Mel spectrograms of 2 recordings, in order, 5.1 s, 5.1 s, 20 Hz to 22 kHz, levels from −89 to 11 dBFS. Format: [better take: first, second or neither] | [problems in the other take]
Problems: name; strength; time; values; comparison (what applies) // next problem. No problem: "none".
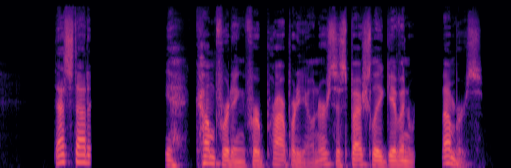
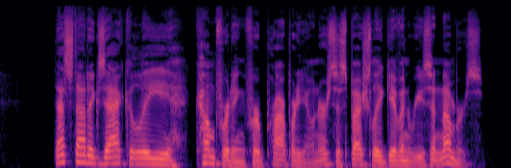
second | audio cutting out; at 1 s for 0.5 s and at 4 s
